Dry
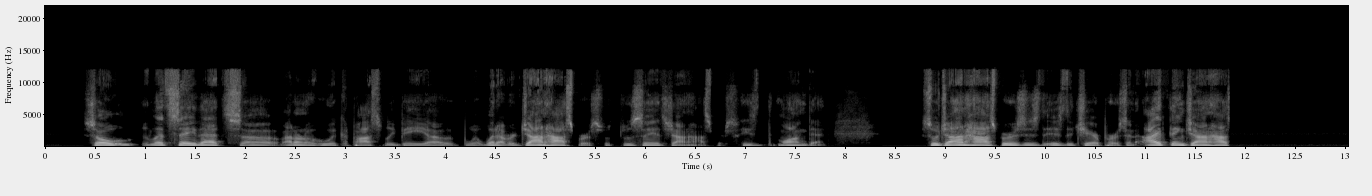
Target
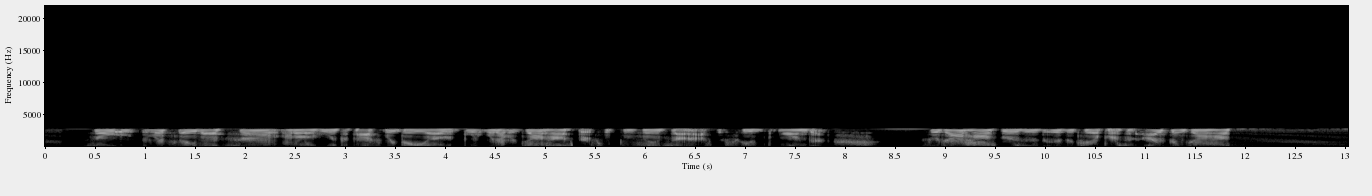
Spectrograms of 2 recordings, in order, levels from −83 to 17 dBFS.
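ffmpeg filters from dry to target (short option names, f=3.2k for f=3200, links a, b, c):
-af "afftfilt=real='re*pow(10,19/40*sin(2*PI*(1*log(max(b,1)*sr/1024/100)/log(2)-(0.88)*(pts-256)/sr)))':imag='im*pow(10,19/40*sin(2*PI*(1*log(max(b,1)*sr/1024/100)/log(2)-(0.88)*(pts-256)/sr)))':win_size=1024:overlap=0.75,areverse,acompressor=threshold=-31dB:ratio=16,areverse,lowpass=f=2.3k:t=q:w=0.5098,lowpass=f=2.3k:t=q:w=0.6013,lowpass=f=2.3k:t=q:w=0.9,lowpass=f=2.3k:t=q:w=2.563,afreqshift=-2700,volume=8.5dB"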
